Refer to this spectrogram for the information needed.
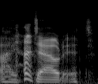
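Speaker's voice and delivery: mumbled sotto voce, under-the-breath mutter. Voicing a character's reply to a player: muttering under his breath. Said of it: "under his breath".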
